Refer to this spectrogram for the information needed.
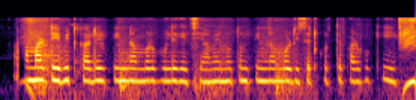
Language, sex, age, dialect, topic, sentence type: Bengali, female, 18-24, Northern/Varendri, banking, question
